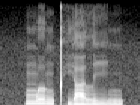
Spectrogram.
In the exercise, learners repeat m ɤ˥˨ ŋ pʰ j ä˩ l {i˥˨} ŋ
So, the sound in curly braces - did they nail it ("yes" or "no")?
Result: no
